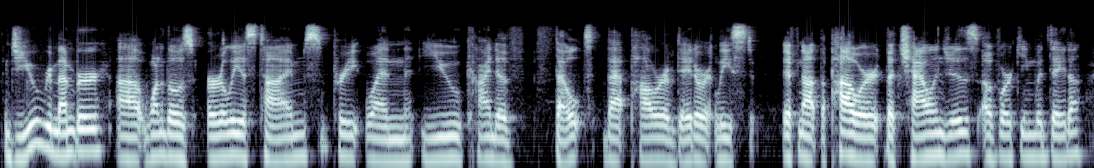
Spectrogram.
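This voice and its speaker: A man's voice: mid-range voice, level tone, unhurried, hardly any pauses, highs cut off. A man hosting a live-streamed data podcast, upbeat and chatty with frequent uhs. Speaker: podcast host.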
